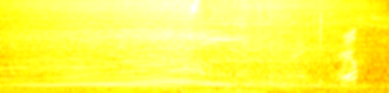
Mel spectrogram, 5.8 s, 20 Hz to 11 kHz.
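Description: A 1982 Camaro small block engine making 383 horsepower, revving up in a steady rising pull close by, then easing off, with a voice speaking over it.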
